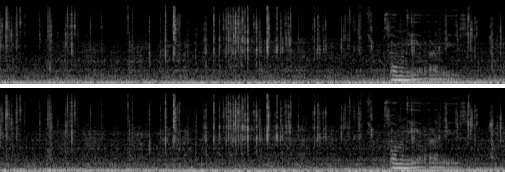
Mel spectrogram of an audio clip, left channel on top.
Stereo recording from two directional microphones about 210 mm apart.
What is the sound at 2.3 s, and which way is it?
Vehicle, 40° left (ahead or behind).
